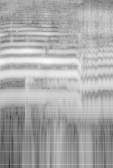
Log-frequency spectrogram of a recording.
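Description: A single drawn-out cat meow, clear and close, rising and then bending down over about a second, from an Xbox One quiz game.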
